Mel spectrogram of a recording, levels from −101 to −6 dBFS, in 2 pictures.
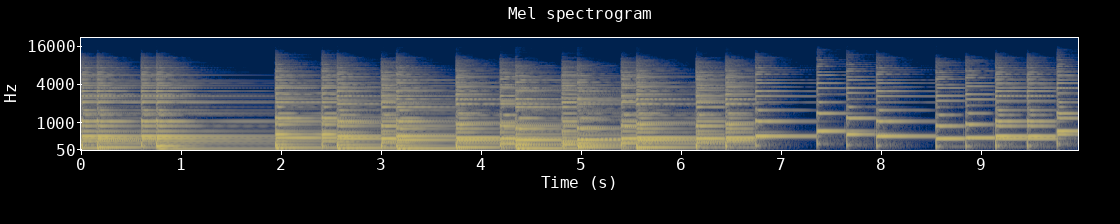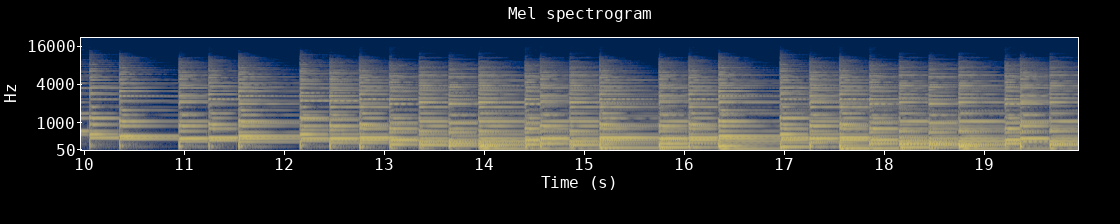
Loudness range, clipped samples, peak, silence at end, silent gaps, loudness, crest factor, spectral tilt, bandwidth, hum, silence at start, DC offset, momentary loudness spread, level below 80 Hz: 3 LU; under 0.1%; -12 dBFS; 0 s; none; -28 LUFS; 16 dB; -5 dB/octave; 11.5 kHz; none; 0 s; under 0.1%; 6 LU; -52 dBFS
